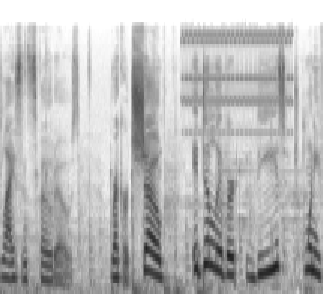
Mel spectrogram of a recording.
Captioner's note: graphics blipping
